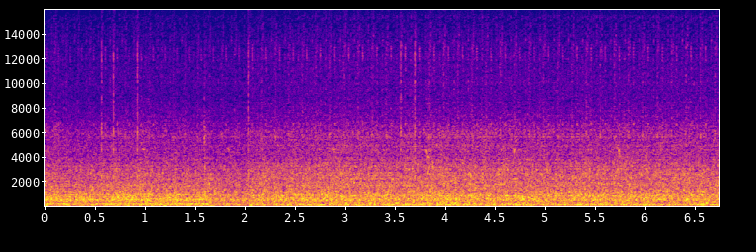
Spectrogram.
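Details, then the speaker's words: Chevy/GMC truck or Suburban (2000–2006) with a P0300 misfire caused by a coil problem, two cylinders down during a spark test: loud, lumpy, uneven idle that shakes heavily instead of humming smoothly. "it was shaking because the engine's shaking like crazy because but it because it's uh you know it's down two cylinders"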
